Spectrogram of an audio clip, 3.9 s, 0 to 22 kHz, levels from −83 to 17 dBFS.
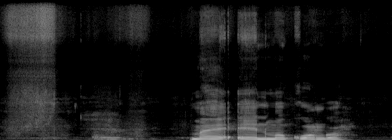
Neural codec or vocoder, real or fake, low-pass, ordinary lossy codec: vocoder, 44.1 kHz, 128 mel bands, Pupu-Vocoder; fake; none; none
